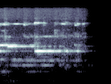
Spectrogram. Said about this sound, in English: Sorry, my phone went off there.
